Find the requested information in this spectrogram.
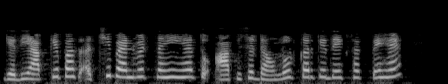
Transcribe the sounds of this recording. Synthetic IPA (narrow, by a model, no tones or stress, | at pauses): jɐd̪iaːp̚kepaːsɐ̰tːʃʰibɛ̃ːɳɖʋɪʈ̚nɐɦĩɦɛ̃t̪oʔaːpɪseɖaːʊnloːɖ̚kɐɾked̪eːkʰsɐk̚t̪eɦɛ̃ː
